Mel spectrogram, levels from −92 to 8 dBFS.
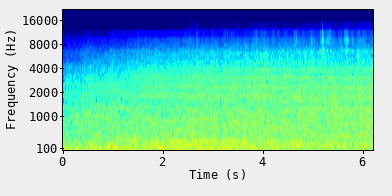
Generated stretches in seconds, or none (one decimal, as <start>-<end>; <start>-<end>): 0.9-1.9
